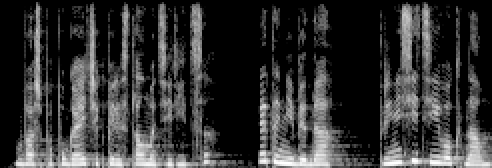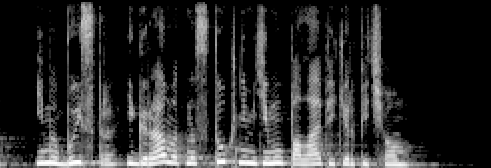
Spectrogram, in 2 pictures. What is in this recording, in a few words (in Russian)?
Diktori studii Reclama; Bashnya; Ваш попугайчик перестал материться?..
